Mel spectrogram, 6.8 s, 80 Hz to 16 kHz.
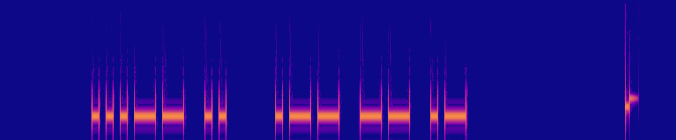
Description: Morse code, heard as a keyed tone, about 17 wpm, 700 Hz. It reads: 3I WMA
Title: Winter Field Day Exchanges Encore 17wpm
